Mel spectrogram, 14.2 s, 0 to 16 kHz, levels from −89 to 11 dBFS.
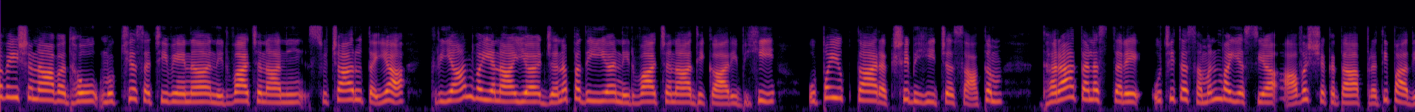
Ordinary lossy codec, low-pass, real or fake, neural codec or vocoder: none; 7.2 kHz; fake; codec, 16 kHz, 4.8 kbps, FACodec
